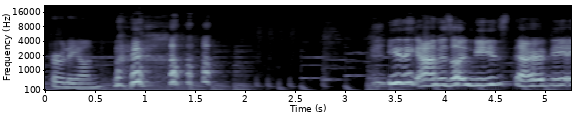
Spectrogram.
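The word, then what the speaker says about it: Purrloin: No, it's per lion. Trust me. Trust me on this. Trust me, it's Pearlon. Trust me. I am I am known to be 100% right in my way of pronouncing Pokemon names. It's Pleon.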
